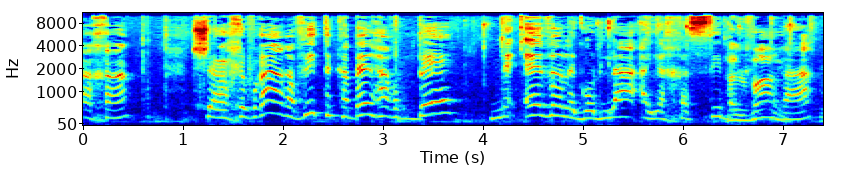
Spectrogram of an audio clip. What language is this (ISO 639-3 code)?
heb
